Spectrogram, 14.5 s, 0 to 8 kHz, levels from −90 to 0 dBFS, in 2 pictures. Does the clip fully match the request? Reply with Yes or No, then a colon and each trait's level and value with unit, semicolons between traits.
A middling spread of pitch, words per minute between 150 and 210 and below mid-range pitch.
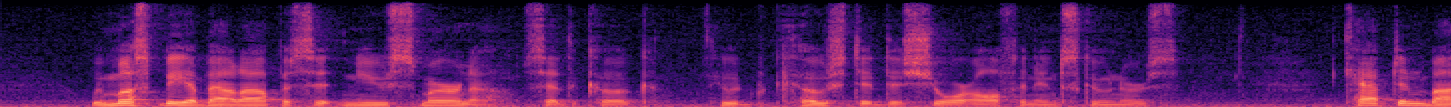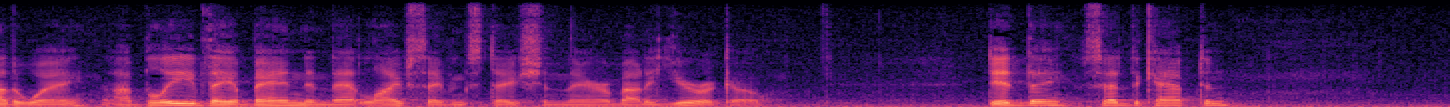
Yes: average, 3.9 semitones; average, 165 wpm; low, 110 Hz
